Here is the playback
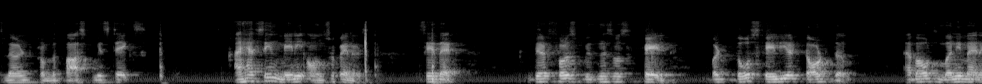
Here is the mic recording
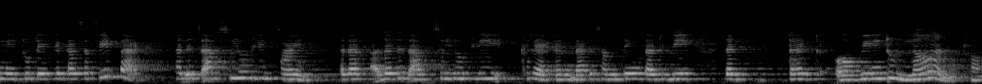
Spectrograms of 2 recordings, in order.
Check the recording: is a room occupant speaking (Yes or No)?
Yes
